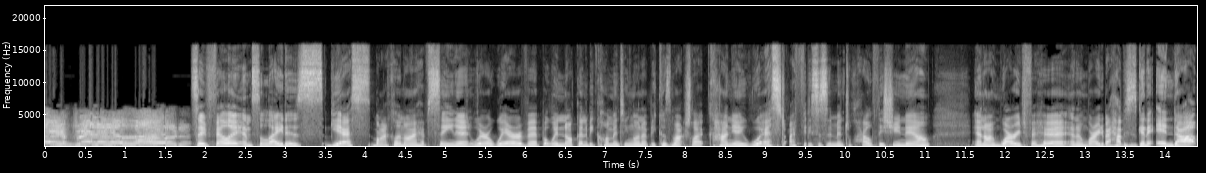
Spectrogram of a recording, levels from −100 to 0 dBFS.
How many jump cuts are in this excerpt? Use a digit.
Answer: 2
